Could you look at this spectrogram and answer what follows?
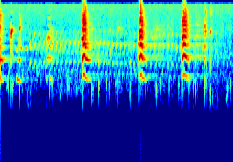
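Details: Eurasian coot hunting call recording: three loud, sharp, explosive notes spaced well apart, over a steady bed of softer chattering calls.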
